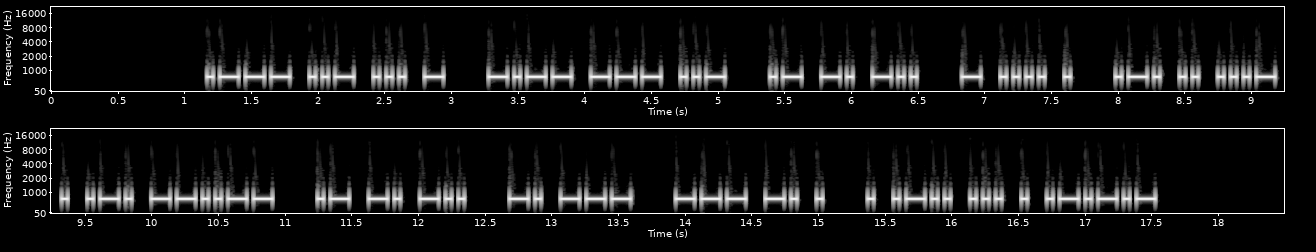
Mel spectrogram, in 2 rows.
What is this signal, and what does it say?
Morse code, heard as a keyed tone, about 25 wpm, 700 Hz. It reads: JUST YOU AND THE RIVER, AND NO ONE ELSE.
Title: Sentences from Top 1000 Words - Review Part 1 - 25wpm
